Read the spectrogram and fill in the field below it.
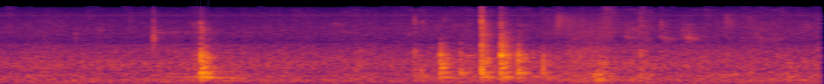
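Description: A metal chuck key clicks and clanks as it turns in a chuck.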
